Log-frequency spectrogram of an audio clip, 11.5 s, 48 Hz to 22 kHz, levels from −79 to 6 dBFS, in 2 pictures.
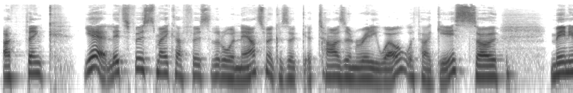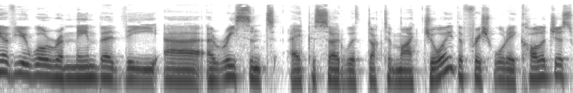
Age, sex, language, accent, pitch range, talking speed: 30-49, male, English, Australian, 125-160 Hz, 195 wpm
